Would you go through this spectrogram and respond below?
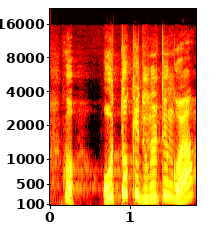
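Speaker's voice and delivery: astonished neighbour. Acted. Neighbours question the healed man.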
